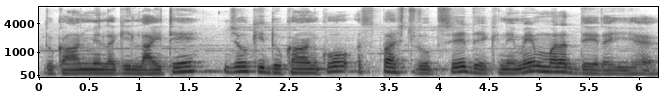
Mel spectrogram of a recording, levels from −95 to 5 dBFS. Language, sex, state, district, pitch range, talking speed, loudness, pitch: Hindi, male, Bihar, Patna, 110-155 Hz, 165 wpm, -17 LUFS, 120 Hz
